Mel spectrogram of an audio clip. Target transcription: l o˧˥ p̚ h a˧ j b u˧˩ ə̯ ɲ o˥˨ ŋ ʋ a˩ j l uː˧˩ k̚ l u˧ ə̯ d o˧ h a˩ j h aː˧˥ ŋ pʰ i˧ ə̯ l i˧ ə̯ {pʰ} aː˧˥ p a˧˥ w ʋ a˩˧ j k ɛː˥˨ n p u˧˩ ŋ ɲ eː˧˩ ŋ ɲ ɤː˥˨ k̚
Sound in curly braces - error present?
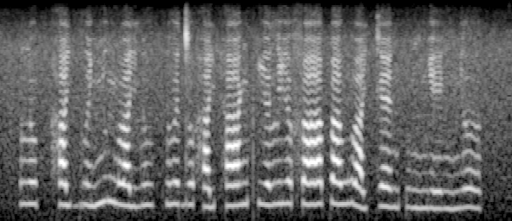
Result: yes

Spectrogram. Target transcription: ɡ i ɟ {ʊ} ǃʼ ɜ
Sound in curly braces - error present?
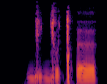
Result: no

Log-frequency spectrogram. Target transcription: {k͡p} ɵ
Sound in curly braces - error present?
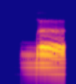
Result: yes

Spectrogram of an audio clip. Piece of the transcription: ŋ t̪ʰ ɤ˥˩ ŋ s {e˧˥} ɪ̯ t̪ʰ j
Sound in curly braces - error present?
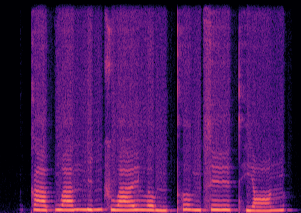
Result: yes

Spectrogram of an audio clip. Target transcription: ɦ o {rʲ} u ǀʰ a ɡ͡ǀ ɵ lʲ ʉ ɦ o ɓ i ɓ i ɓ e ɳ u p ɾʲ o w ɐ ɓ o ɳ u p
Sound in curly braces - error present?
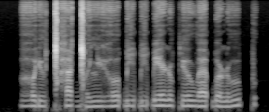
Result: yes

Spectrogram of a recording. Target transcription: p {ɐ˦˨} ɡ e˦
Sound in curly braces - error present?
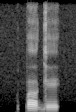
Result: no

